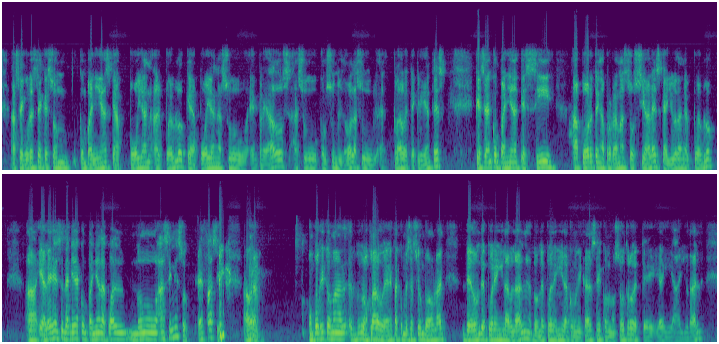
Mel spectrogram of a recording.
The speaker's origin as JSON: {"language": "Spanish", "town": "New York City", "region": "New York", "country": "United States", "tie": "born or raised there", "said": "obviamente nacido y criado en la ciudad de Nueva York, soy puertorriqueño"}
